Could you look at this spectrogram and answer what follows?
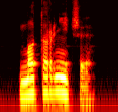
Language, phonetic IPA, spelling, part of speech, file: Polish, [ˌmɔtɔˈrʲɲit͡ʃɨ], motorniczy, noun, Pl-motorniczy.ogg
